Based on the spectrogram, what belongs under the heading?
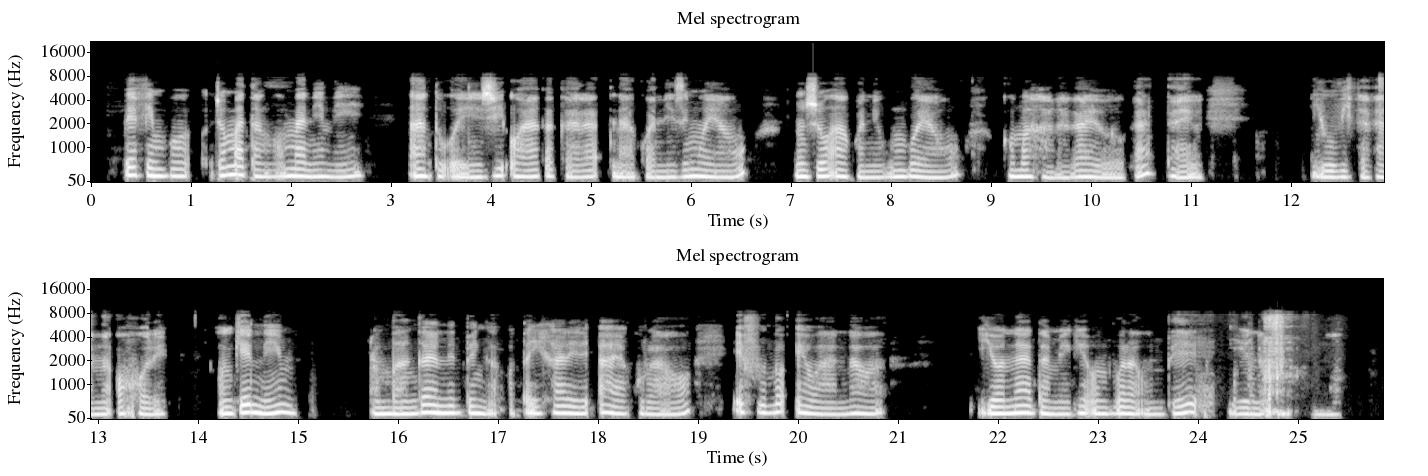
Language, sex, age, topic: Oshiwambo, male, 18-24, finance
